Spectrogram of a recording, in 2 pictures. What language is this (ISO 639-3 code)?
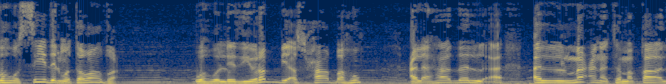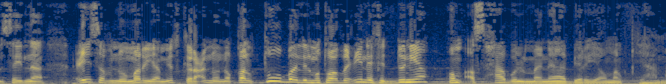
ara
